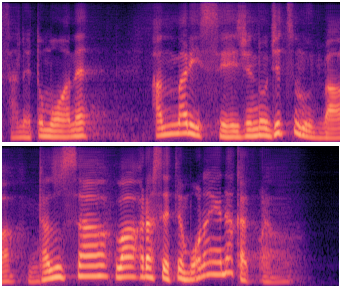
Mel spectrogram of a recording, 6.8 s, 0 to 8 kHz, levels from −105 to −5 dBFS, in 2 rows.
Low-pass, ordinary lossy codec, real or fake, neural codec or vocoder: none; none; fake; codec, 16 kHz, about 1 kbps, DyCAST, with the encoder's durations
